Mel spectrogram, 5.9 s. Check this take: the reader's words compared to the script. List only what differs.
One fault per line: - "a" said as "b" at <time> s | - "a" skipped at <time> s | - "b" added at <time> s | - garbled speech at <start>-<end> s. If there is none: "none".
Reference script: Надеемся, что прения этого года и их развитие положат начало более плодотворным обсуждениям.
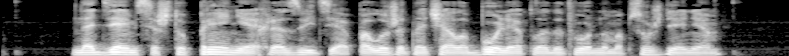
- "этого года и" skipped at 1.9 s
